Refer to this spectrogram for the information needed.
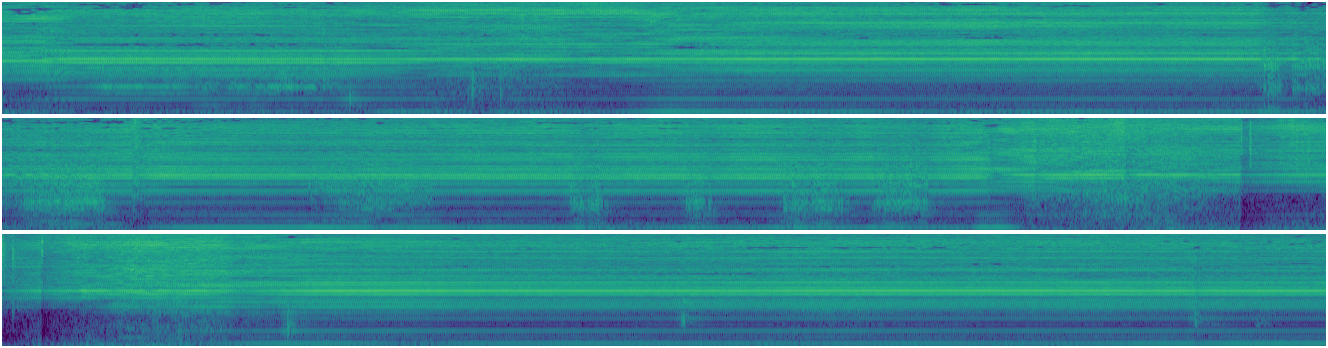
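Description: Electric hair clippers buzz steadily for the whole stretch as they shave the sides of a head during a haircut, their motor tone dipping and shifting briefly as they move across the head, with no talking.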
